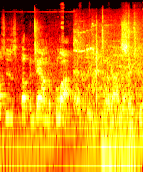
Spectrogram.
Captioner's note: dog whining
